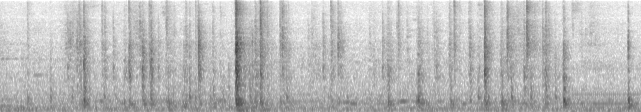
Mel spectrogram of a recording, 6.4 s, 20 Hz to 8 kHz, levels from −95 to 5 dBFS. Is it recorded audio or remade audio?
recorded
